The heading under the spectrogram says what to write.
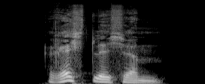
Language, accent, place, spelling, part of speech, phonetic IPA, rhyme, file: German, Germany, Berlin, rechtlichem, adjective, [ˈʁɛçtlɪçm̩], -ɛçtlɪçm̩, De-rechtlichem.ogg
- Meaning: strong dative masculine/neuter singular of rechtlich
